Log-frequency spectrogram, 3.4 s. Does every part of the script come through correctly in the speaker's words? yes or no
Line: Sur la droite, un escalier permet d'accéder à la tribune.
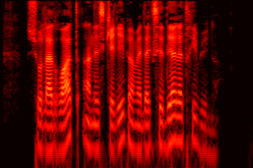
yes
